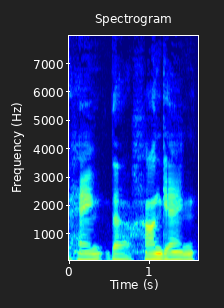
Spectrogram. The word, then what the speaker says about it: Hangang: I think you've got the brand new Aquas Green Dial, and I'll probably completely screw up the pronunciation, but I think it's the Hangang River. – Correct.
